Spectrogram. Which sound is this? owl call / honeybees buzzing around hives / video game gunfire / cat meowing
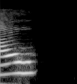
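cat meowing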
